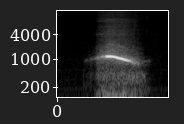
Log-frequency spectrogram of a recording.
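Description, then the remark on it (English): A person whistles a single short note, clear and fairly loud, that glides slightly downward in pitch and fades out after about half a second, with no talking. “you hear that whistle?”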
